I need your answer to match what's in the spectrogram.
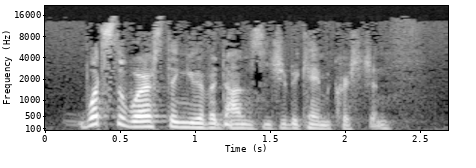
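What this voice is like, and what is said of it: Poor put-on British accent. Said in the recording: “I'm going to do a terrible British accent here”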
